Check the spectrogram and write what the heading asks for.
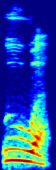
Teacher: you try saying the oo sound you can see that it ends in a w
